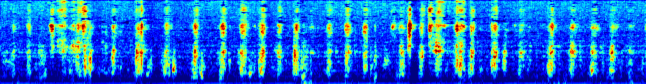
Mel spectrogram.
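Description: Close-miked chewing of green grapes bitten off a skewer: a quick, irregular run of wet clicks and squelches from the mouth.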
